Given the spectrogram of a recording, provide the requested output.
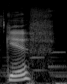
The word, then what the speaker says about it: GIF: cuz they save as gifts. If you don't say GIF as GIF, don't at me. That's how I say it. Um it's the word gift minus the T.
